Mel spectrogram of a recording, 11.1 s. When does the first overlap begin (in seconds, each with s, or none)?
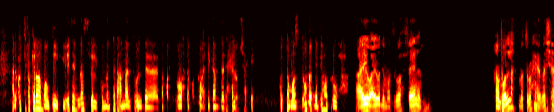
none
